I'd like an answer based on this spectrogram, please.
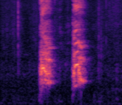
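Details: Two quick, bright barks about half a second apart from pet Chihuahuas, six of them, freshly shampooed; clean yaps with little else around.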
